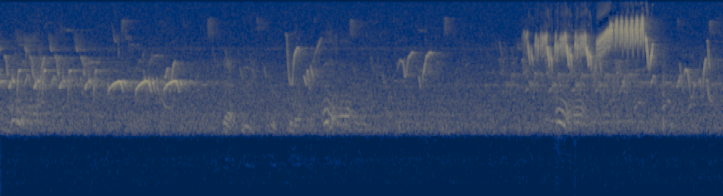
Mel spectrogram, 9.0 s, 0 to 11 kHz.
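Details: Northern Parula in spring 2014, in Arkansas or Kentucky, giving a rising, buzzy trill that climbs steeply and ends with a sharp high snap. Other birds chip and twitter softly before it.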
